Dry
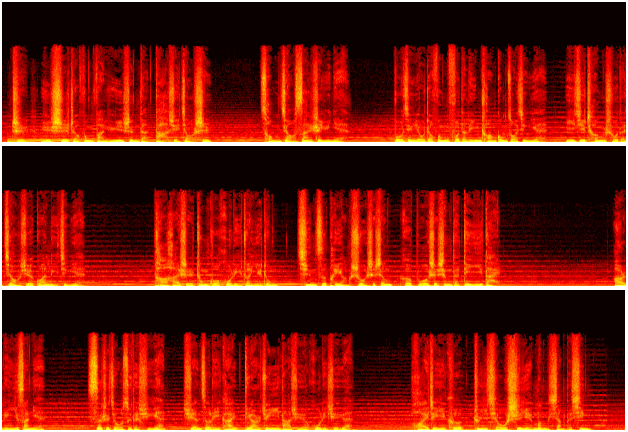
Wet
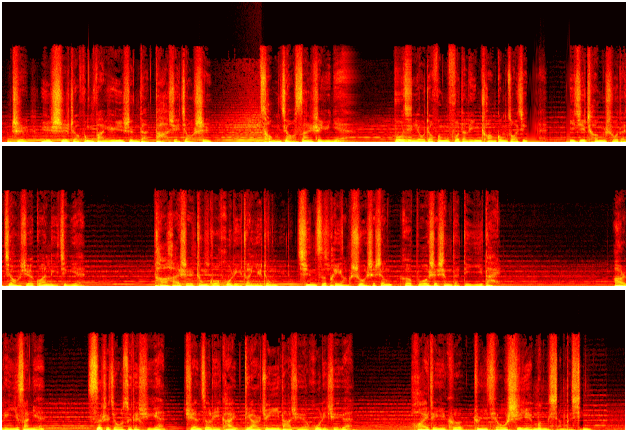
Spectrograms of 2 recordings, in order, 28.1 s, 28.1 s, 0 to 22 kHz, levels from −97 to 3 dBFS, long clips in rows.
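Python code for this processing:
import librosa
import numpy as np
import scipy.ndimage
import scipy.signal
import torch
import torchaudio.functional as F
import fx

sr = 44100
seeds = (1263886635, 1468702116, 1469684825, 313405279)

y = fx.band_squash(x, sr, depth_pct=100, at=(1.28, 1.82))
y = fx.band_squash(y, sr, depth_pct=100, at=(2.96, 4.19))
y = fx.room_flutter(y, sr, wall_m=3.7, rt60_s=0.42, at=(4.98, 6.15))
y = fx.tube_stage(y, sr, drive_db=37.0, bias=0.55, at=(7.88, 8.53))
y = fx.echo_single(y, sr, ms=353, db=-17.0, at=(11.75, 14.48))
y = fx.peak_eq(y, sr, hz=260.0, db=11.5, octaves=0.77, at=(19.27, 20.2))
y = fx.peak_eq(y, sr, hz=4200.0, db=-11.0, octaves=0.99, at=(25.1, 26.21))
y = fx.over_compress(y, sr, threshold_db=-31.0, ratio=-1.0, at=(26.95, 27.45))
y = fx.edit(y, sr, fx.fade_down_up(start_s=15.94, length_s=0.82, db=-8.5, fade_s=0.34),
    fx.fade_out_to(start_s=20.9, length_s=0.59, curve='qsin', floor_db=-20.0), tone=tone)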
